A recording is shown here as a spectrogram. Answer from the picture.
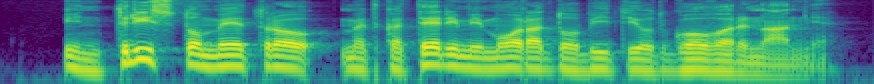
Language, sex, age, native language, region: Slovenian, male, 18-29, Slovenian, Drava region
